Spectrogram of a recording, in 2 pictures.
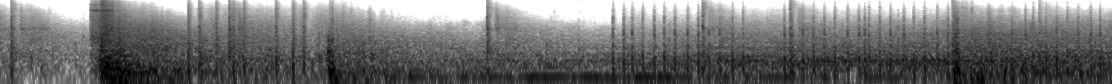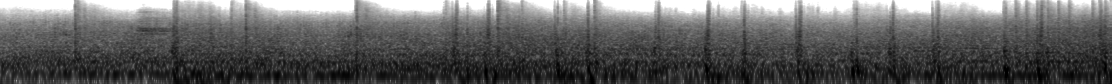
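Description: Footsteps thud steadily on wooden stairs and on the ground.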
